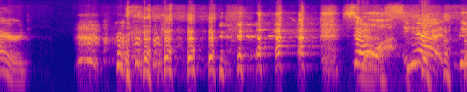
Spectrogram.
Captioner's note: laughter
